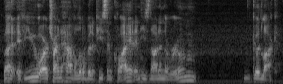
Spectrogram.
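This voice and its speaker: Voice on the low side, darkish in tone, moderate pace: a gaming YouTuber at home giving relaxed gameplay commentary. He chats right at his viewers, calls them "guys," and uses many fillers.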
